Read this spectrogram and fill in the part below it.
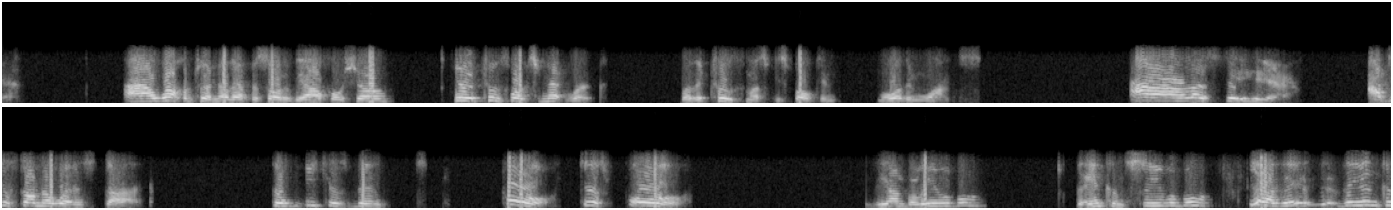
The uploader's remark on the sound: LIVE and call-in broadcast which reviews, analyzes and discusses the major political events and consequences in America.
